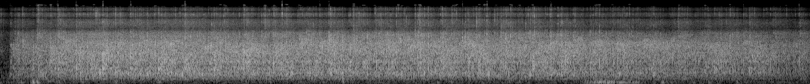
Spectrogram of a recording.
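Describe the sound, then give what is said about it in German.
A crowd claps steadily and fairly loudly for about eight seconds, showing how they would applaud a stage text scored at 7.5 points, a dense wash of applause holding an even level throughout with no voices over it. “Wie würdet ihr klatschen bei 7,5 Punkten?”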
